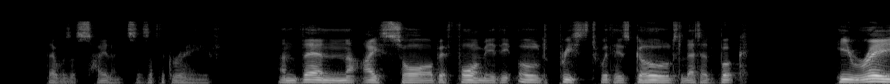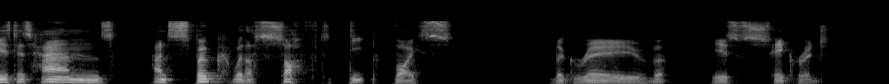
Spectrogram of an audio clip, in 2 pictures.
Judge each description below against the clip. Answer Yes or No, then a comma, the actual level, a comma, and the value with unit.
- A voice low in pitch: Yes, very low, 95 Hz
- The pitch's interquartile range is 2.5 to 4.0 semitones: Yes, average, 3.7 semitones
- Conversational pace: No, slow, 125 wpm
